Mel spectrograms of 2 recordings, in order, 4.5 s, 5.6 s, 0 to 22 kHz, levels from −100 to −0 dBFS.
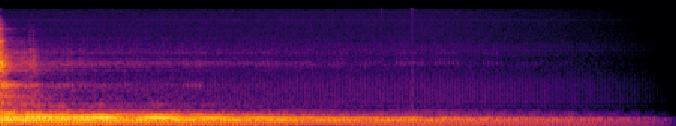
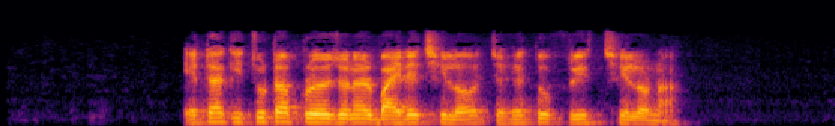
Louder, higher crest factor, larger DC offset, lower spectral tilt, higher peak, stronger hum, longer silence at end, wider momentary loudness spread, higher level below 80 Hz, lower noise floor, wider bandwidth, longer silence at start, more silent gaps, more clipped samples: about the same, -19 LUFS vs -18 LUFS; about the same, 18 dB vs 20 dB; neither; first, -8.5 dB/octave vs -5 dB/octave; about the same, -2 dBFS vs -2 dBFS; first, 60 Hz at -55 dBFS vs none; about the same, 0.95 s vs 1.05 s; first, 21 LU vs 9 LU; first, -46 dBFS vs -60 dBFS; second, -55 dBFS vs -80 dBFS; second, 6 kHz vs 8 kHz; second, 0 s vs 1.2 s; neither; neither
